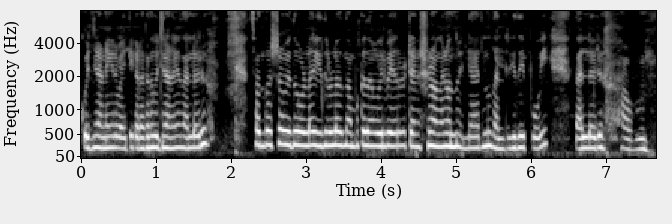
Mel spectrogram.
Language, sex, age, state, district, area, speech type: Malayalam, female, 18-30, Kerala, Kozhikode, rural, spontaneous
